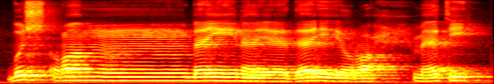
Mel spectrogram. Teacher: റാഹിൻ്റെ തൻവീൻ ഇഖ്ലാബ് ചെയ്ത് ശേഷം ബാ വന്നതുകൊണ്ട് ഇഖ്ലാബ് ചെയ്ത് മീമാക്കി മാറ്റി മണിച്ചുകൊണ്ട് ഉച്ചരിക്കുക.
